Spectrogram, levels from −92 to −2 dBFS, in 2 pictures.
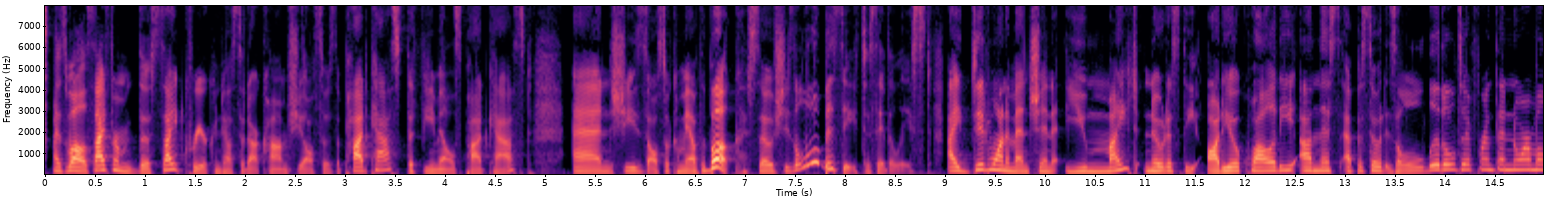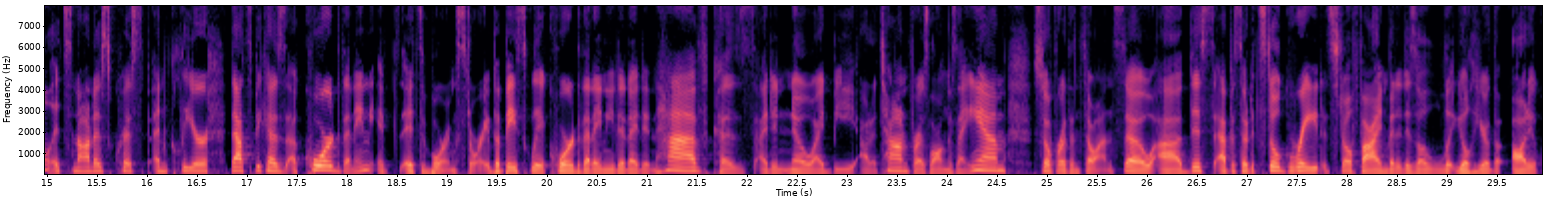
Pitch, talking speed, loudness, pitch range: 170 Hz, 240 wpm, -27 LUFS, 145-195 Hz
